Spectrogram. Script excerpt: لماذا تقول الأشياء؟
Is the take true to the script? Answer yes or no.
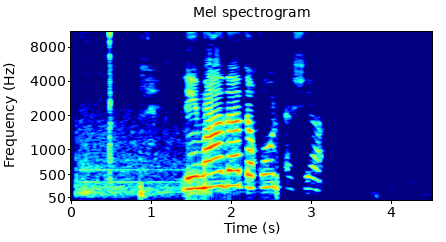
yes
